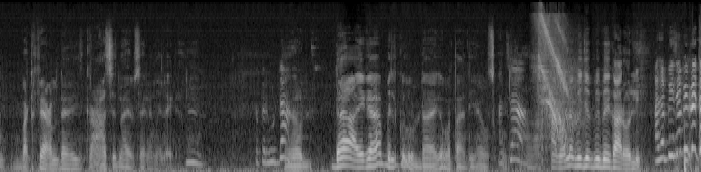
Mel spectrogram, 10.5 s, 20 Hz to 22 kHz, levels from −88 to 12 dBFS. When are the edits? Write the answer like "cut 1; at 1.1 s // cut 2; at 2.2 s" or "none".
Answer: cut 1; at 8.3 s

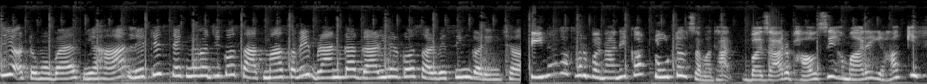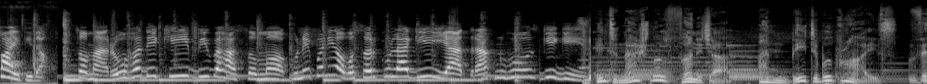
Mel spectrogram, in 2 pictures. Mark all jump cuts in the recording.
cut 1; at 0.8 s // cut 2; at 5.2 s // cut 3; at 9.8 s // cut 4; at 15.2 s

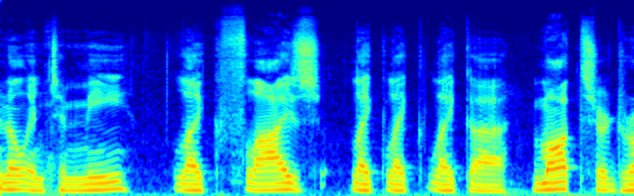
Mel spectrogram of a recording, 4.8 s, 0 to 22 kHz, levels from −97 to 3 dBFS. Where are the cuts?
none

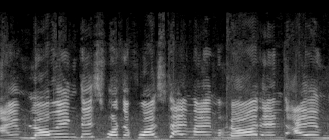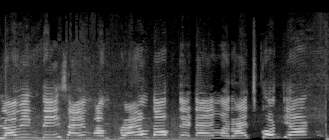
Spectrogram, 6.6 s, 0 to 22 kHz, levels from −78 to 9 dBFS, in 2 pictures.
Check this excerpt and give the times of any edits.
none

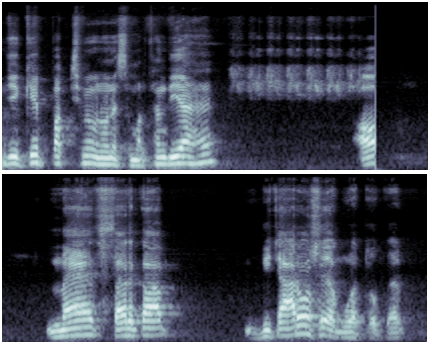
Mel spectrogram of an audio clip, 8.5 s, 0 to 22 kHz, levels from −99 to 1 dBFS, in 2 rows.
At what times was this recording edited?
cut 1; at 3.7 s

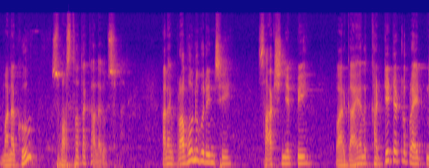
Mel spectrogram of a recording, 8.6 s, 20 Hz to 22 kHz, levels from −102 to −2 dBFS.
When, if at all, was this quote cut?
none

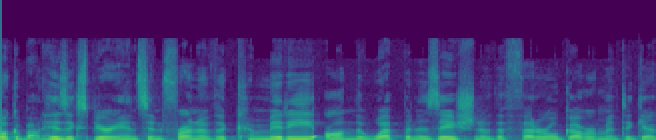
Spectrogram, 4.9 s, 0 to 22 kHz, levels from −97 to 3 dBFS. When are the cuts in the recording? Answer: none

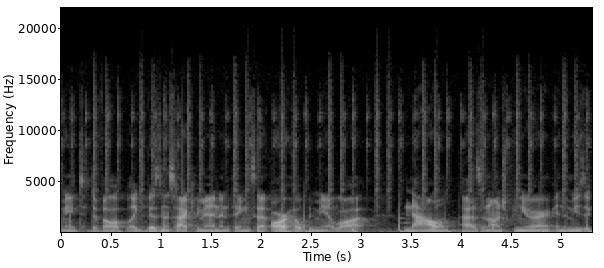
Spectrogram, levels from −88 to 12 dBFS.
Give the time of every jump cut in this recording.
none

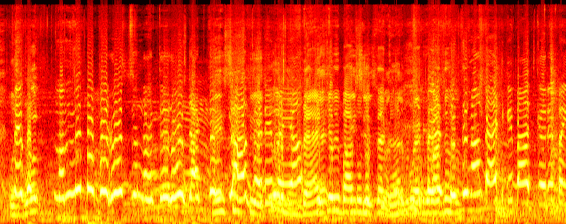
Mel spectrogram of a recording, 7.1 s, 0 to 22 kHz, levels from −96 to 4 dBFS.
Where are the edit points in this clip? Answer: none

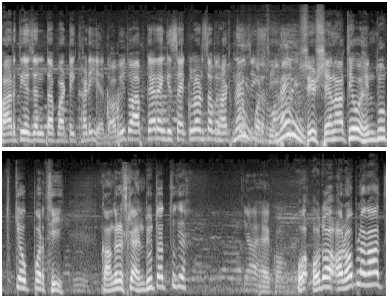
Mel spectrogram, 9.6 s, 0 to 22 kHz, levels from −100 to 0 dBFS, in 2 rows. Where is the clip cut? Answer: cut 1; at 3.8 s

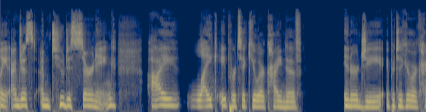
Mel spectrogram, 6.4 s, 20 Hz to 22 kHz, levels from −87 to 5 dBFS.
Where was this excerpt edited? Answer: none

